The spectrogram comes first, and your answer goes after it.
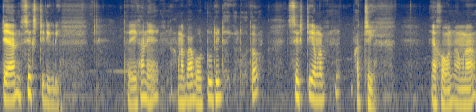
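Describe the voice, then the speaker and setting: A man teaching a math lesson slowly and patiently, walking through each step and mixing English math terms into his speech. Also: fairly high pitch.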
